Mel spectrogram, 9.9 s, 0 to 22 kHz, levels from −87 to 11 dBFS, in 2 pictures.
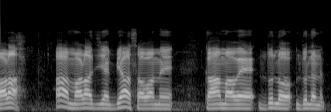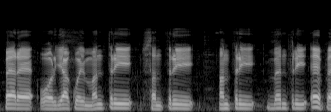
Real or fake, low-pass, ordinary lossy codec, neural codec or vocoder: real; none; none; none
